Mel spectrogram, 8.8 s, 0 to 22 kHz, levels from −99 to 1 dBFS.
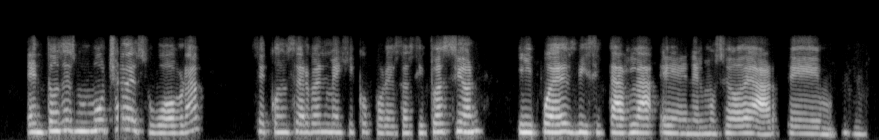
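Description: At 1.17 to 1.32 s, a lost AMR speech frame (20 ms) is concealed from the previous frame's parameters, causing a brief dip or warble in the AMR-WB speech.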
